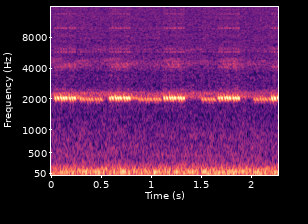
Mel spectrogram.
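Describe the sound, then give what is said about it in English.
Crickets chirp in a steady, high-pitched trill, pulsing in regular bursts over a low background hum, with no one speaking. “Do you hear the crickets? Because I do.”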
